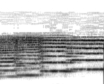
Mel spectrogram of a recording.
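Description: A dramatic music bridge on bowed strings, the notes climbing in a few steps and ending on a held note.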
